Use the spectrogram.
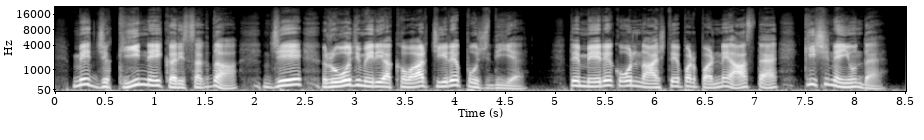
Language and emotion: Dogri, angry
